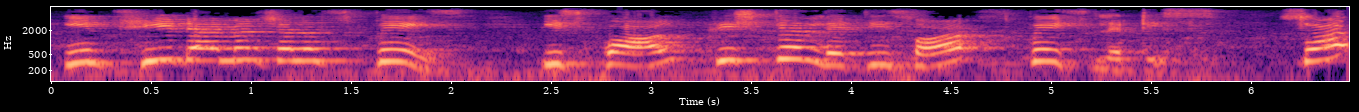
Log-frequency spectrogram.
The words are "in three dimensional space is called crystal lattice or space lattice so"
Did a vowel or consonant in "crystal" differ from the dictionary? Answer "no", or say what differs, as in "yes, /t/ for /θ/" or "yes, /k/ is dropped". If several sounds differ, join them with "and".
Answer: yes, /n/ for /l/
